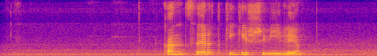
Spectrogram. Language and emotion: Russian, neutral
